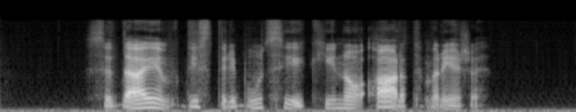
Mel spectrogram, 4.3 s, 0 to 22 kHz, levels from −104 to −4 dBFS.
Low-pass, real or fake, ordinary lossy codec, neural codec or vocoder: none; fake; none; autoencoder, 22.05 kHz, a latent of 192 numbers a frame, VITS, trained on many speakers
